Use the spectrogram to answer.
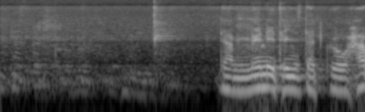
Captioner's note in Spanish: Risas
